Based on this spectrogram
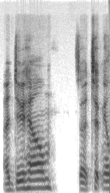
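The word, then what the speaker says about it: Aduhelm: some of this about this drug is pronounced i do helm so it took me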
